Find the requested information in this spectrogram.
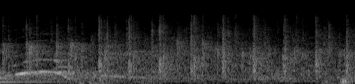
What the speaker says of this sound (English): thank you all for clapping for someone from a bank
